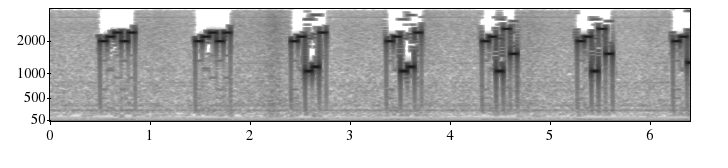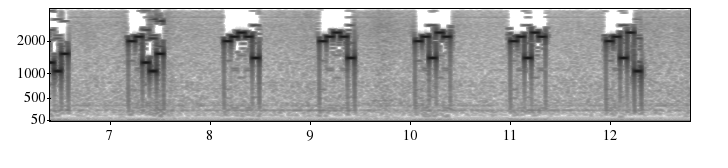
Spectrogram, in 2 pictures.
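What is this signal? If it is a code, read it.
Five-tone selective call (ZVEI), heard as quick runs of five tones, tones of about 70 ms. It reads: 89080 89080 89120 89120 89115 89115 89315 89315 89094 89094 89409 89409 89401
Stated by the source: ZVEI five-tone selective call received by SDR.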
